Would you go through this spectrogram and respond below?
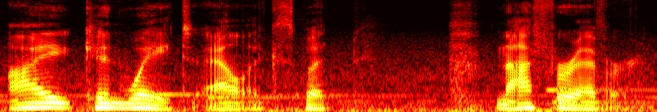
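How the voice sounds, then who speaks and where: A man's voice: lowish voice, unhurried, creaky, music in the background. A man playing a man in his late twenties, a patient but wounded lover, in an audio drama. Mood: earnest, hurt.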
